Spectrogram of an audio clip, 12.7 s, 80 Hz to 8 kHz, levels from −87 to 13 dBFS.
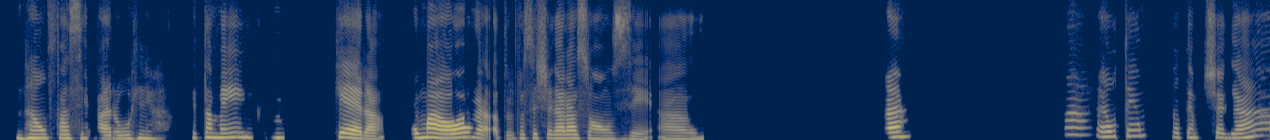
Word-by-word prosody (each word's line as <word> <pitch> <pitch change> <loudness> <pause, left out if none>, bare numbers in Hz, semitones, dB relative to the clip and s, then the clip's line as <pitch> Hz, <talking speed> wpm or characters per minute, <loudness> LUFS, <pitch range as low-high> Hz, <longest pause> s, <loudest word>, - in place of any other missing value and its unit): não 215 +2 +3
fazer 215 -2 -3
barulho, 190 +1 -3 0.3
e 230 - -7
também, 250 +2 +1 0.8
"quera", 210 -10 +4 0.3
uma 240 -1 +7
hora 250 -2 +5
para 180 - -14
você 215 +2 -8
chegará 215 -1 0
às 205 -2 -4
11, 170 -2 -5
a 165 0 -7 2.0
Hã. 270 +2 +6 1.7
Ah, 395 -1 -6
é 285 -2 -2
o 295 - 0
tempo, 330 +3 -9 0.2
é 255 - -9
o - - -9
tempo 245 -1 -8
de - - -16
chegar, 240 +2 -2
225 Hz, 115 wpm, -20 LUFS, 195-255 Hz, 2.0 s, uma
